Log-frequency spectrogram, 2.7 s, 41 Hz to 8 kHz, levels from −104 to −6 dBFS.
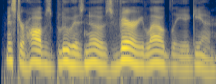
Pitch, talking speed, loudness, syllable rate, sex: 140 Hz, 180 wpm, -17 LUFS, 4.3 syllables/s, female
